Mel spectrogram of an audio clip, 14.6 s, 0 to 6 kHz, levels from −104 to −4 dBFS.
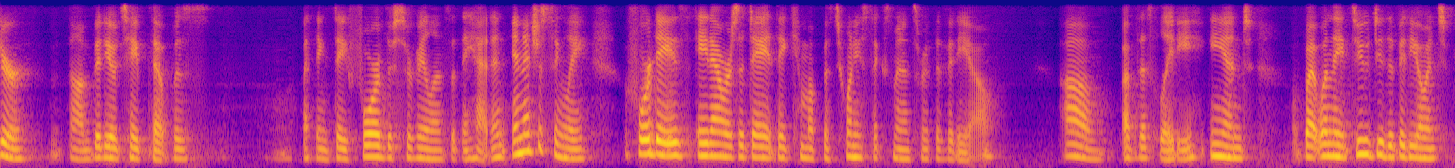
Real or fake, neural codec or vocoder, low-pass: fake; codec, 16 kHz, about 1 kbps, DyCAST, with the encoder's durations; 5.4 kHz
